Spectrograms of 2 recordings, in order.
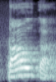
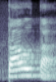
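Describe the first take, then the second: No difference in how they are said.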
